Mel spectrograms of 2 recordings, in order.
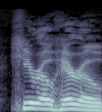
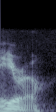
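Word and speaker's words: Herro: Sorry, Chuck, there are no Tyler Hero bets on the board. I don't even know how to say his name. I don't know how to say his name. It's Hero, I think. It's 2 R's. Hero.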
